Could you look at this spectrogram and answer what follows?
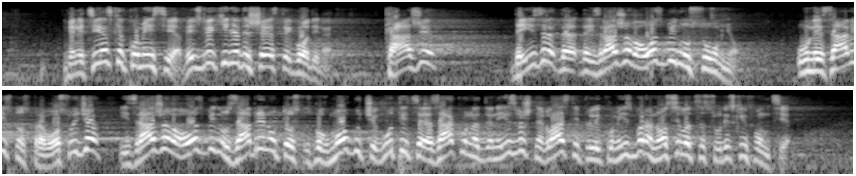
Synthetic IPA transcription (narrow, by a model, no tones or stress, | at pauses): ʋe̞ne̞t̪sianskako̞misija̰ʋe̞t͡ɕd̪ʋeːxiʎad̪eʃe̞ːst̪e̞ɡo̞d̪ḭnḛ | kaːʒe̞ | d̪aizɾd̪ad̪aizɾaʒaːʋao̞zbiʎnusuːmɲṵ | une̞zaːʋisno̞st̪̚pɾa̰ʋo̞suːd͡ʑaizɾaʒaːʋao̞zbiʎnuzabɾinut̪o̞st̪zbo̞ɡmo̞ɡut͡ɕe̞ɡut̪it̪sajazaːko̞nad̪aneizʋr̩ʃne̞ʋlˠaːst̪ipɾiliko̞mizbo̞ɾano̞silˠat̪sasud̪iskixfuŋk̚t̪sḭja̰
